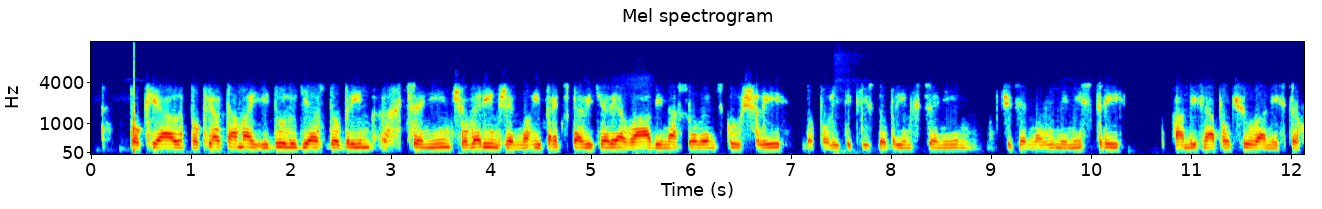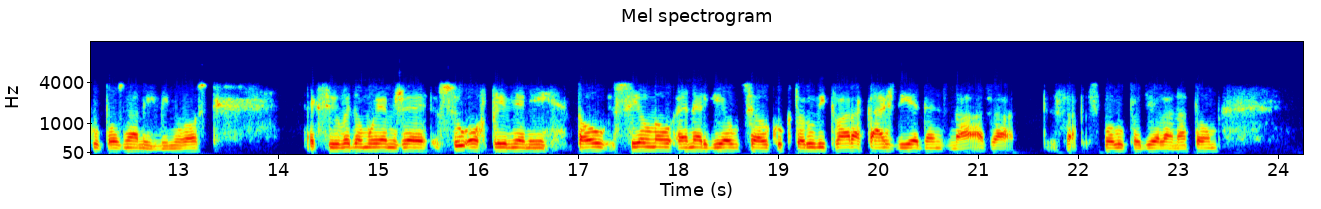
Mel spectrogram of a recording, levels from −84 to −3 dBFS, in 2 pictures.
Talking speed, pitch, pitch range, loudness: 130 wpm, 110 Hz, 110-115 Hz, -18 LUFS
